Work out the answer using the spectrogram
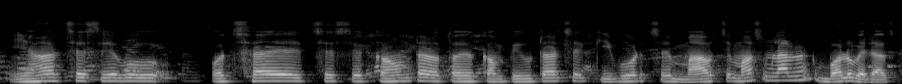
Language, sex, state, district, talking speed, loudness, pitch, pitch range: Maithili, male, Bihar, Samastipur, 145 wpm, -25 LUFS, 150 Hz, 135-155 Hz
